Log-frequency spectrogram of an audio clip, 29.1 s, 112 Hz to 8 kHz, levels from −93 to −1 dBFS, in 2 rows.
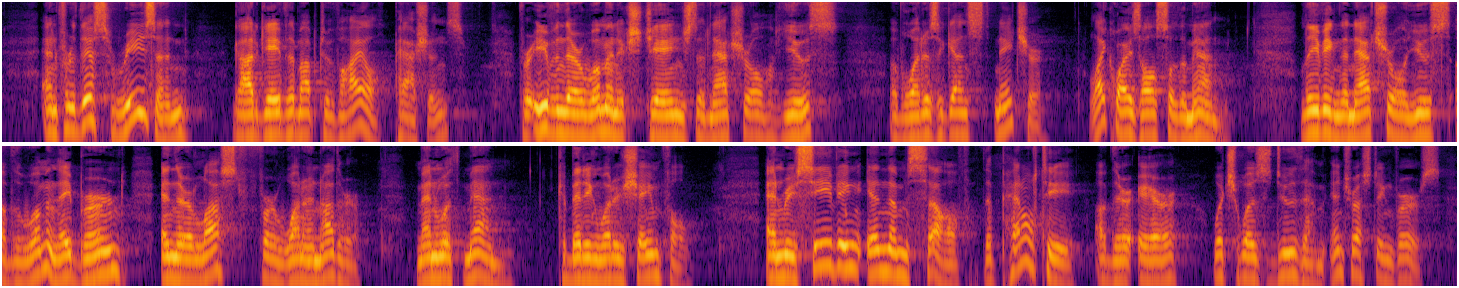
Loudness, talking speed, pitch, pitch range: -22 LUFS, 135 wpm, 135 Hz, 125-150 Hz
